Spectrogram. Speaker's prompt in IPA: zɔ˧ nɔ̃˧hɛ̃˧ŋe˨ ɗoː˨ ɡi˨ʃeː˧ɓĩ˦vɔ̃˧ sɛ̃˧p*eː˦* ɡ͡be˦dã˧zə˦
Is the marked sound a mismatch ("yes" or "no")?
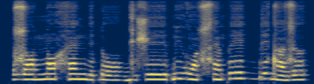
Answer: no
